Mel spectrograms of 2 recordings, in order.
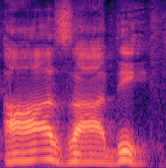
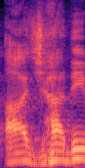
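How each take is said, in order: First: 'आज़ादी' slowly with a clear z; correct pronunciation. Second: 'आज़ादी' with j or jh for z; wrong pronunciation. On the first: Teacher models the proper word, correctly pronounced. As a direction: draw out 'आज़ादी' with a buzzing z. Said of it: "सही तलफ़ुज़ है". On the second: Teacher shows another common slip, mispronounced. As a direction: put a heavy j in 'आज़ादी'. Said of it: "यह गलत". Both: Shown as a demonstration.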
